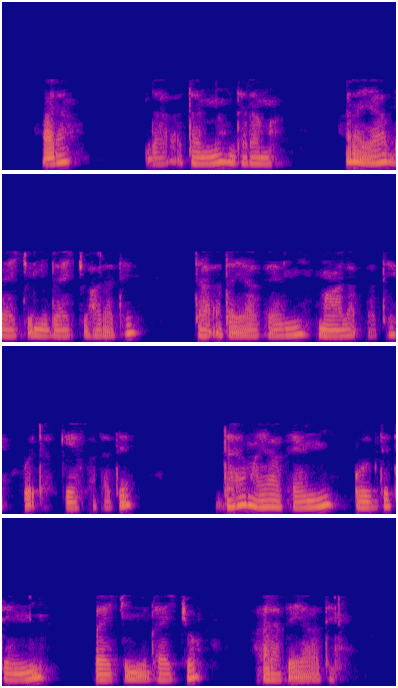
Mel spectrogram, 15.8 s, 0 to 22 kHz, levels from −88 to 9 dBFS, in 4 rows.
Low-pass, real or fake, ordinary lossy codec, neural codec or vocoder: 7.2 kHz; real; AAC, 16 kbps; none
